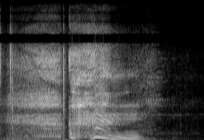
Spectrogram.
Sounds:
Throat clearing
